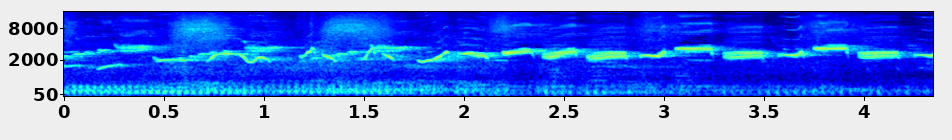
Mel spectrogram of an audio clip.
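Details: A caged hwamei with a spread tail and good voice sings bright looping whistles that climb and fall, becoming a regular string of sharp high phrases, with soft low rumbling behind.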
